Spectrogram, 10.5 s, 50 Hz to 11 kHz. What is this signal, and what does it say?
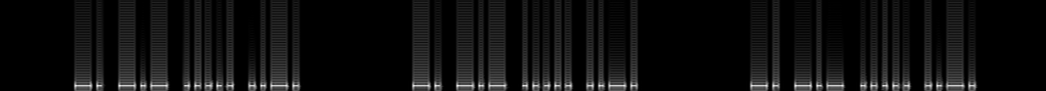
Morse code, heard as a keyed tone, about 22 wpm, 700 Hz. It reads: NK5F NK5F NK5F
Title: USA Call Signs - 4 Characters - Repeated 3x - 22wpm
